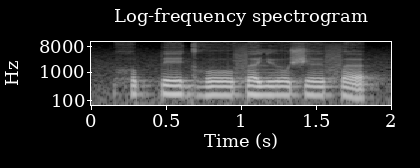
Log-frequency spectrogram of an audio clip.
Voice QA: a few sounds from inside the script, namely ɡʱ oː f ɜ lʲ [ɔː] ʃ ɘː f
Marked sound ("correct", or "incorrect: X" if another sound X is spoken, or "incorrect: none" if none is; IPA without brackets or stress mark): incorrect: oː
